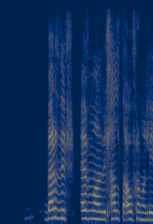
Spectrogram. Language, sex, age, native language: Icelandic, male, 12, Icelandic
